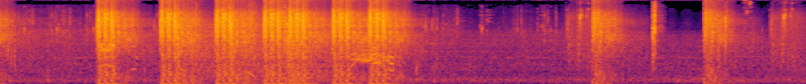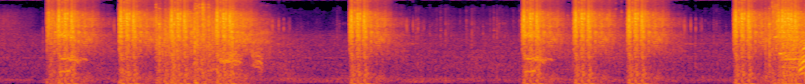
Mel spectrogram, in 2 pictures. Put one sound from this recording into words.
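Bursts of rifle fire crack out close by, with short echoing tails.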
